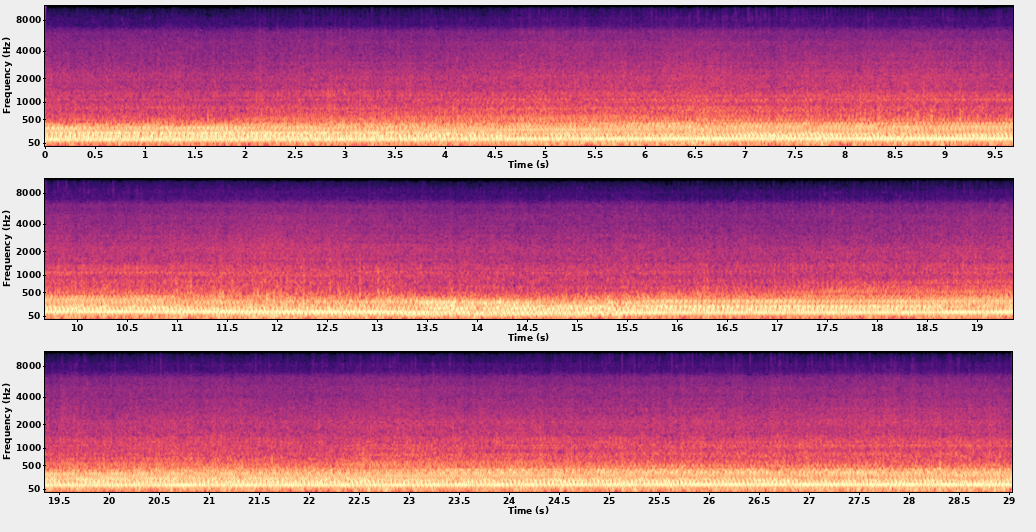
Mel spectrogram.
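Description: Motorcycle engine running steadily at highway cruising speed; about halfway through the engine note briefly changes, then settles back to a steady tone.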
